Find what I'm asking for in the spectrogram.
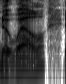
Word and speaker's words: Noel: The old Latin word natalis means birth, and Noel is the French pronunciation that we have inherited in the English-speaking world.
